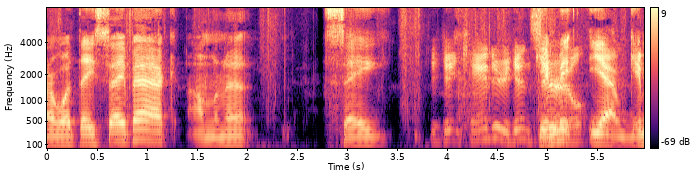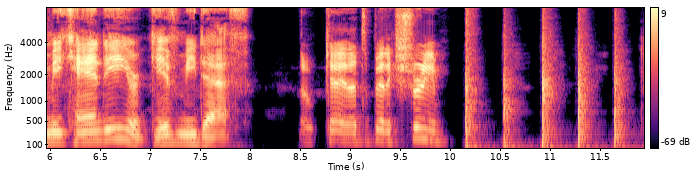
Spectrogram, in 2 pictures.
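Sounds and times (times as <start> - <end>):
speech: 0.0 - 2.2, 2.8 - 10.0
knocking on a door: 10.1 - 11.9.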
